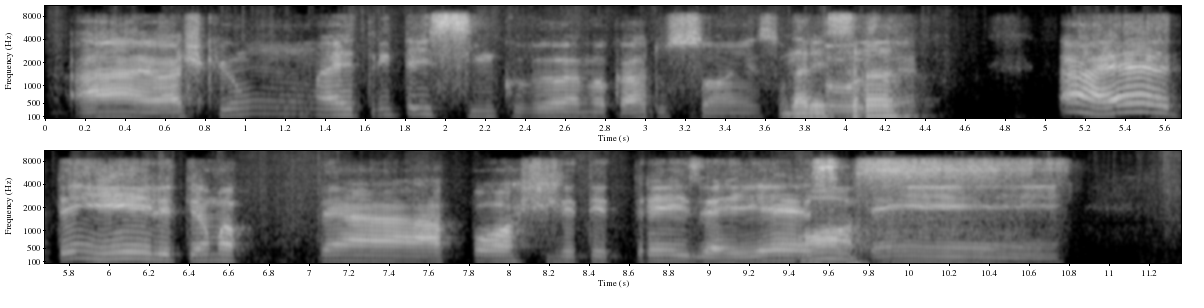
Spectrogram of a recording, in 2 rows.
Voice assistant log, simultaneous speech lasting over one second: present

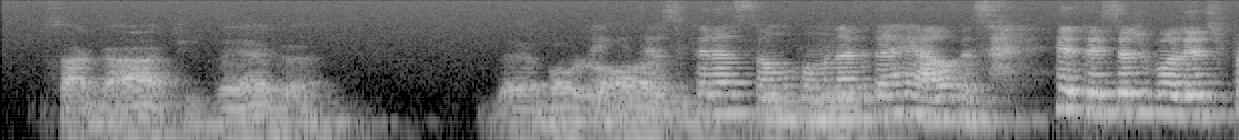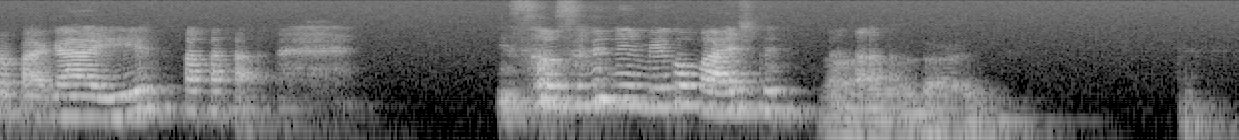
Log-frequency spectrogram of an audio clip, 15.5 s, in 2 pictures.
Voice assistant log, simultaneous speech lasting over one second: present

